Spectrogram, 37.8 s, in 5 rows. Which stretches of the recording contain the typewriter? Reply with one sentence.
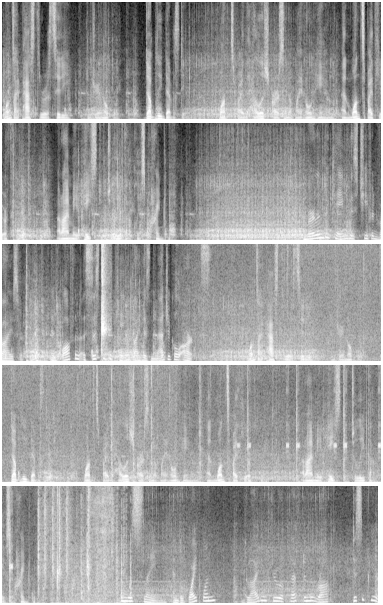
You can hear the typewriter from 24.4 to 32.9 s.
